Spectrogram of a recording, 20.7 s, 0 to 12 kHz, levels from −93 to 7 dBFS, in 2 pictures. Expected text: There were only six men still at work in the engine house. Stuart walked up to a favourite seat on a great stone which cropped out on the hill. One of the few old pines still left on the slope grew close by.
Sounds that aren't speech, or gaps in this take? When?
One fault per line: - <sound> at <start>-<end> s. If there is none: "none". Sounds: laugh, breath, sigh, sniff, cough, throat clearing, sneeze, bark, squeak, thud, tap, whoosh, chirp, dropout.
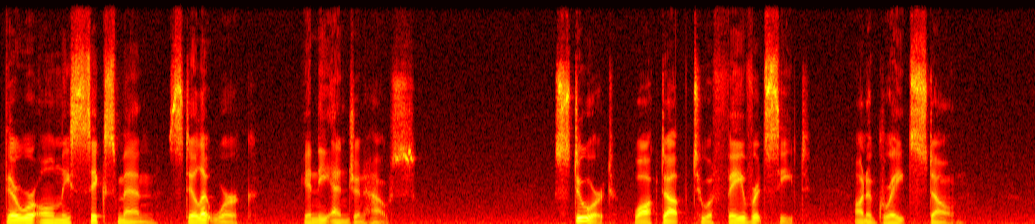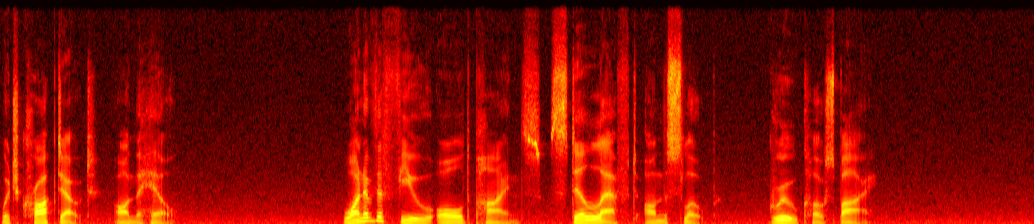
none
